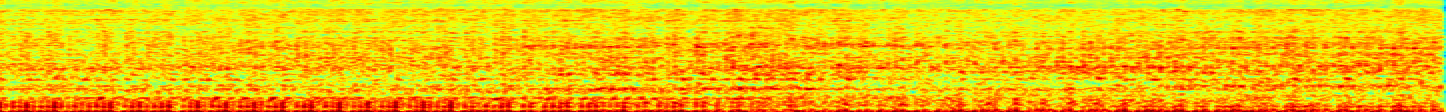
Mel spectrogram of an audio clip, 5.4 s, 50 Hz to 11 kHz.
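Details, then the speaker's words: Kawasaki ZX7R with Six Sigma jet kit, Craigslist bike after prior botched jet-kit install, cold start on a 75-degree day; deep even idle burble holding on its own without hunting or stalling; normal idle. "Might idle on its own. Yeah, it'll idle on its own."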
